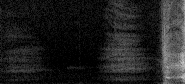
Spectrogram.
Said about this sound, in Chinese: 打喷嚏，等一下。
